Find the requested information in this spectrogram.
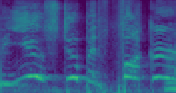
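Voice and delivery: high-pitched retold outburst; retold angry yell. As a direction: re-enact yelling an insult, voice shooting up. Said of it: "And all I'm saying".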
